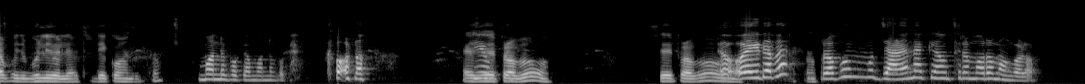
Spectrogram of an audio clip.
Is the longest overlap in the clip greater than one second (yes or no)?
no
